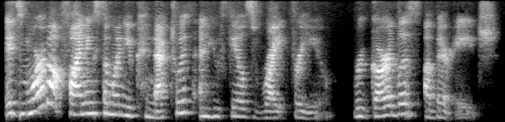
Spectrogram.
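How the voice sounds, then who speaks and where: Calm measured woman giving advice. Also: mid-range voice. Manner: calm, measured, paraphrases and asks follow-up questions. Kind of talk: conversational advice.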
